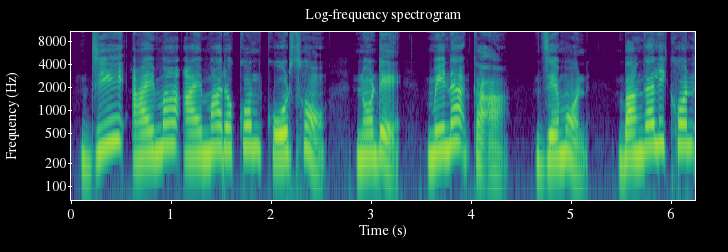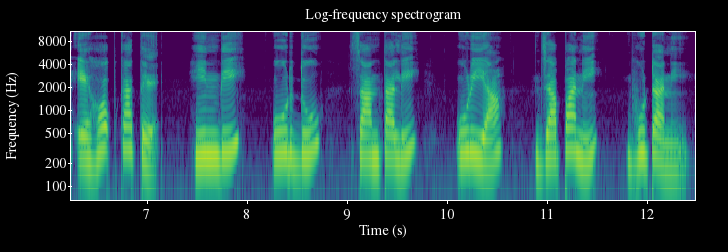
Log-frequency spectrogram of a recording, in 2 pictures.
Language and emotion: Santali, neutral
